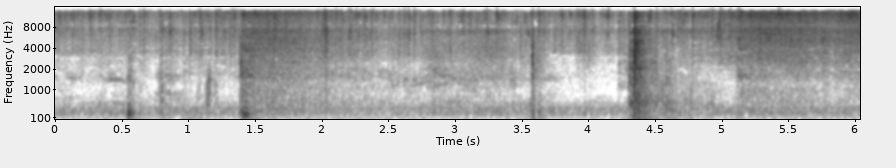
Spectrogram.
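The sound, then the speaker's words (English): Low, steady sizzle of two grilled cheese sandwiches frying in butter in a pan over medium-low heat, broken by a few sharp pops and clicks, with no talking. “Put a little more butter in the pan. Some fat, and I'm making 2 grilled cheeses to go with my soup.”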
